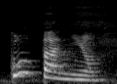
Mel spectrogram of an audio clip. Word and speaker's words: compagnon: Compagnon.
